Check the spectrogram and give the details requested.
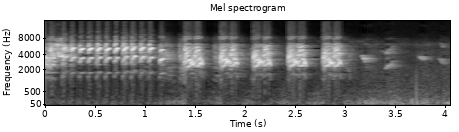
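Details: Male long-tailed shrike, sung to stir lazy shrikes: a quick rattling trill followed by five loud raspy notes, fading into soft faint chirps.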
